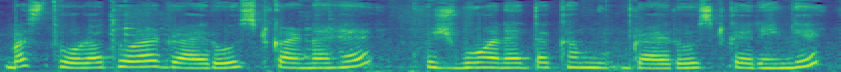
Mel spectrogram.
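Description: Woman, cooking host, calm step-by-step instructions, mellow tone, faint music behind. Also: a little high, a little fast. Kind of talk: step-by-step recipe narration.

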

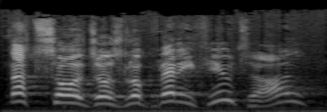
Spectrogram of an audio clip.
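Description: A man's voice: very high voice, big pitch swings, normal speed. A man playing a daft, chatty neighbour in a 1960s radio comedy. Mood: jovial, chatty. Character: daft, chatty neighbour muddling his words. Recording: old radio recording with light hiss.

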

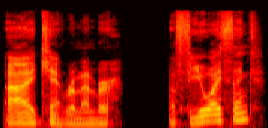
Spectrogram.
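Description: A man voicing a tired, grumpy adult male hero teacher in a comic dub, deadpan and understated. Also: mid-range voice, unhurried, no room sound, clean studio sound. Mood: flat, unbothered. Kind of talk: animated comic dub voice acting.

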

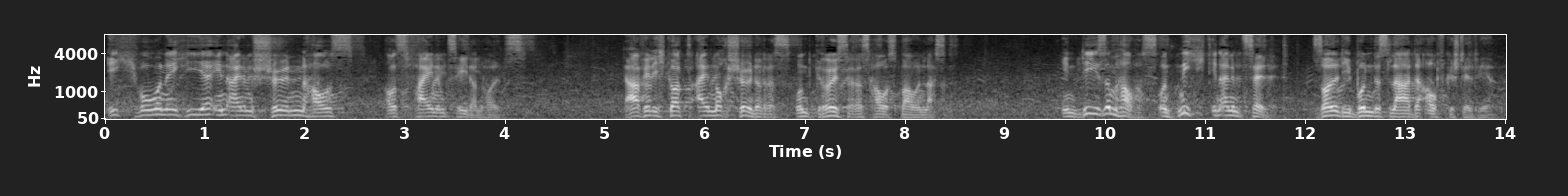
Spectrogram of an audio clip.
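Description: A man's voice: medium pitch, big pitch swings, measured pace, a bit bright, a little hiss or hum. An actor playing a devout, ceremonious king in a biblical audio drama, with stately, declamatory delivery. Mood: resolute.

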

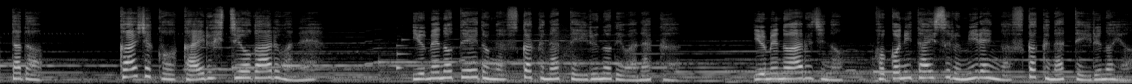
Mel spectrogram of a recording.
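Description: A woman playing a wise, gentle childlike girl deity in an anime game, explaining things in a measured, thoughtful way. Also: a little high, close to an everyday voice. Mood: calm, explanatory. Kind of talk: Japanese anime game voice acting. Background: background music.

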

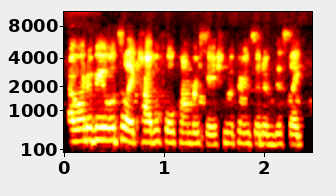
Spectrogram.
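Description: A young woman talks casually into her laptop on a video call, full of "like" and loose asides. Her voice sits at a middle pitch. The sound is dry and a little dull, typical lo-fi webcam audio. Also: racing, a little mellow, no echo. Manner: chatty, filler-heavy, with frequent "like". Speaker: voice actor panelist. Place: home kitchen.

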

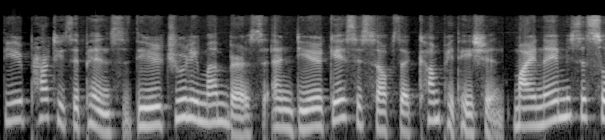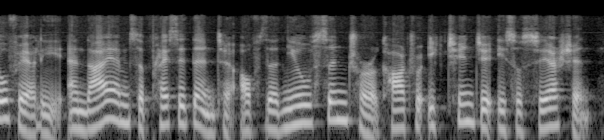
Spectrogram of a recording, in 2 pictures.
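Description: A woman delivers a formal, measured greeting to competition participants. Her voice sits a little low, recorded indoors facing the camera. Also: animated, darkish tone. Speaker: cultural association president. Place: indoor room with bookshelves.

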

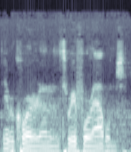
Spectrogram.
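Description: A man's voice: lowish voice, little pitch movement, fast talker, dark tone. A man speaking casually as a musician guest in a radio interview. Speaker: interview guest, band drummer. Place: radio station studio. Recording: dull, noisy 1982 AM radio aircheck.

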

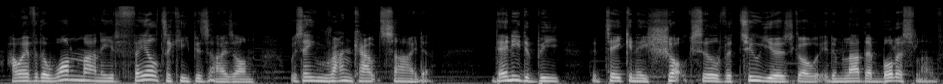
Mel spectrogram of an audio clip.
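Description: A man narrating a scripted sports history documentary in a steady, measured way. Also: fairly high pitch. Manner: steady, measured storytelling delivery. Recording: voice-over with faint background music.

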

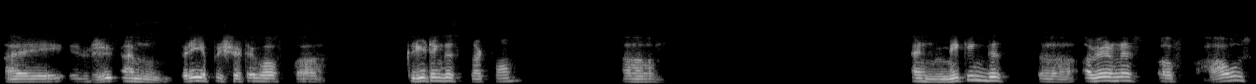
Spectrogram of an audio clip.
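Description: Man with a cold, halting. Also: a little high, dry recording. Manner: halting, many filler pauses. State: has a bad cough and cold. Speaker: cyber forensics instructor. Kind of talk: webinar introduction. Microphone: video call. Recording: dull lo-fi video call audio.

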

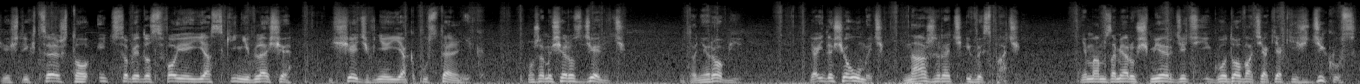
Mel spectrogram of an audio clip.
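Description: A man's voice: medium pitch, expressive, normal speed, natural voice. Guy doing callous brash fantasy bandit, mid voice, noisy background, audio drama. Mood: fed up. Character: brash, callous, coarse male bandit who loves food. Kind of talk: fantasy radio drama acting. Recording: clearly noisy background ambience.

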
